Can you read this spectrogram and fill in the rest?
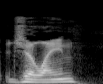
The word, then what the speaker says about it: Ghislaine: Now, they say it's pronounced Ghislaine, but I call her Jizz Factory.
